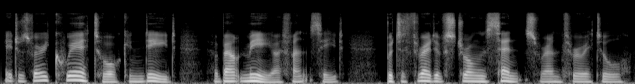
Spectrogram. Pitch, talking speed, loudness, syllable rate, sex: 135 Hz, 170 wpm, -18 LUFS, 4.6 syllables/s, male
